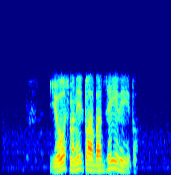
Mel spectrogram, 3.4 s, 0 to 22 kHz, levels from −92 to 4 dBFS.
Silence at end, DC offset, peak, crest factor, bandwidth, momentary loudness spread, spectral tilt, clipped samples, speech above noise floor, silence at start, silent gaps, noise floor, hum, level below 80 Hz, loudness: 0.7 s; under 0.1%; -6 dBFS; 20 dB; 4.1 kHz; 13 LU; -10.5 dB/octave; under 0.1%; 50 dB; 1.05 s; none; -74 dBFS; none; -66 dBFS; -24 LUFS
